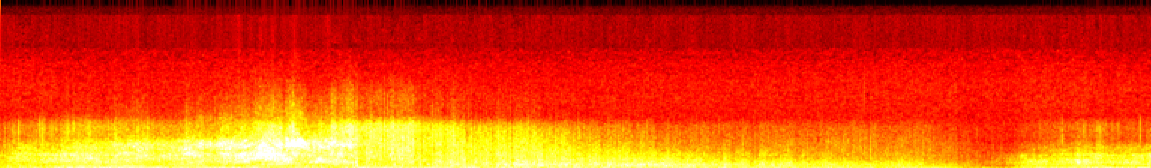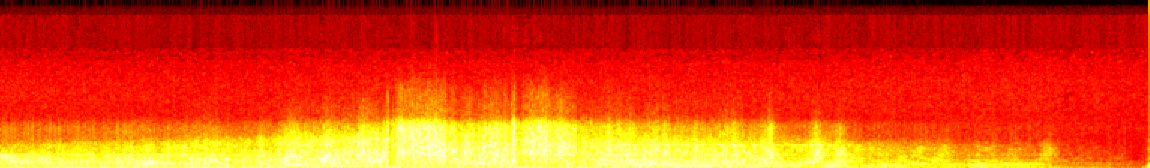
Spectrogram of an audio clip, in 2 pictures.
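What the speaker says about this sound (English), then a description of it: "The deadly napalm is dropped in a veritable blanket of destruction over the enemy's position." Military aircraft dropping napalm on dug-in enemy positions: a sustained, loud roaring rush of engines and burning blast, briefly dipping midway before swelling again and fading slightly at the end.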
